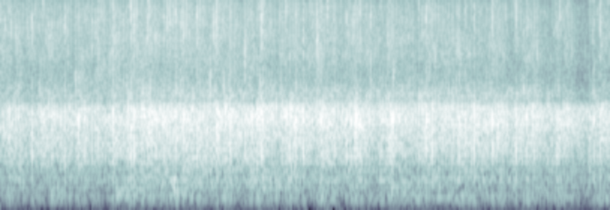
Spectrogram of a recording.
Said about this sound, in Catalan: Doncs un aplaudiment pels dos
